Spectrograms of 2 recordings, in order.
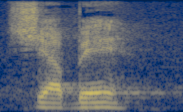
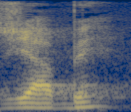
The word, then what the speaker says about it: Yahvé: Bueno, Jah es la forma abreviada del nombre de Dios, Yahvé. Bueno, su nombre no tiene vocales en el original, pero para poder pronunciarlo, nosotros le agregamos las vocales, Yahvé.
